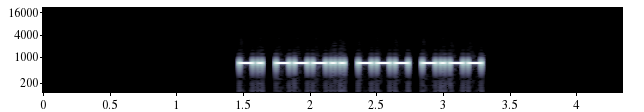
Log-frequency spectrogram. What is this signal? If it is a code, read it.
Morse code, heard as a keyed tone, about 36 wpm, 700 Hz. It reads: N8OY
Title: USA Call Signs - 4 Characters - Repeated 2x - 35wpm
